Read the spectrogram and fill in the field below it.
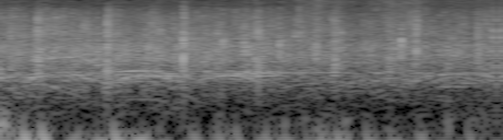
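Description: A church congregation claps and cheers in praise of Jesus Christ, steady applause throughout, fairly quiet and distant.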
